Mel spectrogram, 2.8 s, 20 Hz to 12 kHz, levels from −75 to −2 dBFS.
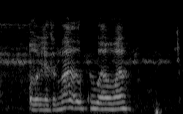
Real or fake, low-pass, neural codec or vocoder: fake; 7.2 kHz; codec, 16 kHz, 8 kbps, FreqCodec, smaller model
